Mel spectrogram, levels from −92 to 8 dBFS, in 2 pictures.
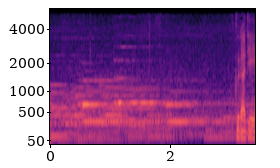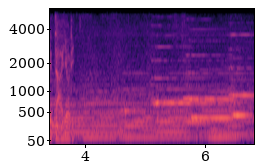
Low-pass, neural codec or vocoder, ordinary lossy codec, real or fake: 5.4 kHz; none; none; real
